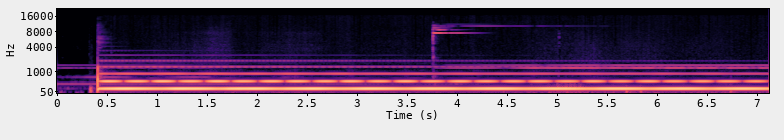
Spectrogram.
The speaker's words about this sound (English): Those beautiful chimes wake up my ears, and I feel my heart open, and it hears them too.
